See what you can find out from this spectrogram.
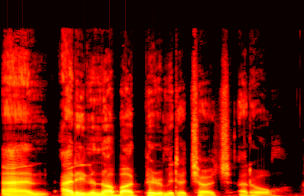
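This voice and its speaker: A man from Uganda, a pastor as a podcast guest, talking in an upbeat, warm way and laughing easily in a studio. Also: deep voice, animated, moderate pace, clean tone, dry recording. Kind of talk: interview conversation.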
